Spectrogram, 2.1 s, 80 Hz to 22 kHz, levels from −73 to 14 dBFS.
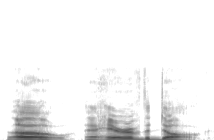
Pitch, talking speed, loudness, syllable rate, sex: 120 Hz, 170 wpm, -16 LUFS, 3.3 syllables/s, male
